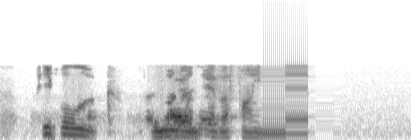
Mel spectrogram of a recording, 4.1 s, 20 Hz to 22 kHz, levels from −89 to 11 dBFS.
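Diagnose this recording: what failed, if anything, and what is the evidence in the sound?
A second talker comes through the microphone channel, which is a failure at the call-processing stage: the other side's voice leaking through. From 0.00 to 0.35 s it is faint, about 30 dB below the main speech. From 1.31 to 2.19 s it rises to about 5 dB above the main speech. The far end is being played on a loudspeaker and picked up again, and the echo canceller likely failed to subtract it from the microphone signal.

In the same call-processing stage, the near talker's speech is suppressed in double talk. Between 0.37 and 1.06 s the voice dips for roughly half a second in total, at worst by about 15 dB. From 1.36 to 1.75 s it drops hardest, about 25 dB, over roughly 0.4 s, while the leaked voice is loud. A brief dip of about 5 dB follows at 1.95–2.03 s. When both sides overlapped, the echo suppressor likely could not separate near-end speech from echo and attenuated everything.

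From 2.63 to 3.41 s the audio becomes a rigid, metallic buzz at 50 Hz, which is robotic sound from repeated short buffers. The sound loosely tracks the speech contour, but throughout this span it is made entirely of repeats. A 50 Hz repetition rate means a 20 ms segment is being looped, which fits a 20 ms frame. This is likely a jitter buffer or playout stage that starved of packets and concealed the gap by replaying the last frame instead of the real audio. The narrow band with nothing above 4 kHz is consistent with G.711 on the call path.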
